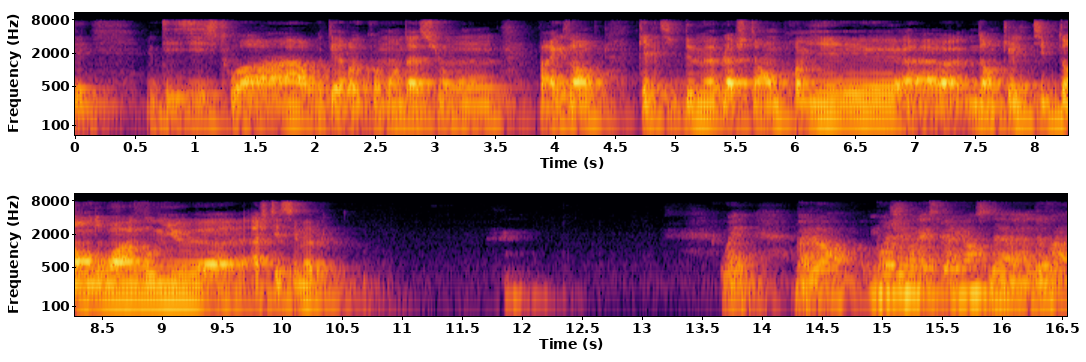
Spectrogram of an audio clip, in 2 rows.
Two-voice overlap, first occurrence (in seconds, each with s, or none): none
